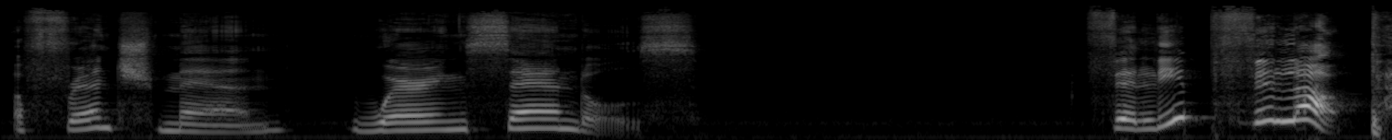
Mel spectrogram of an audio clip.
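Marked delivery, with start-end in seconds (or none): 5.4-6.9 high, very loud joke payoff; gleeful punchline. Acted. Telling a partner a pun, gleeful and loud. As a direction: belt out the silly punchline. Delivers own joke's punchline.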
